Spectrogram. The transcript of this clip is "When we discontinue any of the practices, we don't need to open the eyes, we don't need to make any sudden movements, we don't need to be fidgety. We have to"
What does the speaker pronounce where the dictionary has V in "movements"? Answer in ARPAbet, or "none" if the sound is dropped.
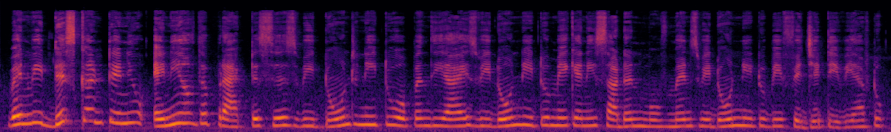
V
